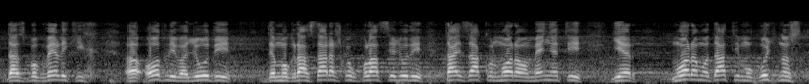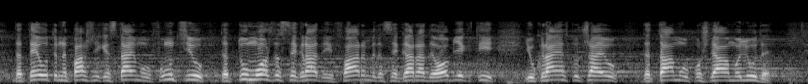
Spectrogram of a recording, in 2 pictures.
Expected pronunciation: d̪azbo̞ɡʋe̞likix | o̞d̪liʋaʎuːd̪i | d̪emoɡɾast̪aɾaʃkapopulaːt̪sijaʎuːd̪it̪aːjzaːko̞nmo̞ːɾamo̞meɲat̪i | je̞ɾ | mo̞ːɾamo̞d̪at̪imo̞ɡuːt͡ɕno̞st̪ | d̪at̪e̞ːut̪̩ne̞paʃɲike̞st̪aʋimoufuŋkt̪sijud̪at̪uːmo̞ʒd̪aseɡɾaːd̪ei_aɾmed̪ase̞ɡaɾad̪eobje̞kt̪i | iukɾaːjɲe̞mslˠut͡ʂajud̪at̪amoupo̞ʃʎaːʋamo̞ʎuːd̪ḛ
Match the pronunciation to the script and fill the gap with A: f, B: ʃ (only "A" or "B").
A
